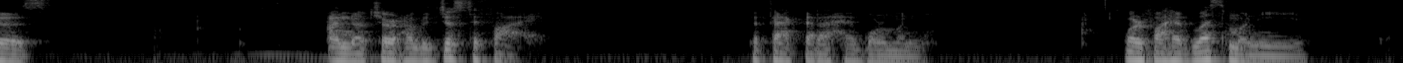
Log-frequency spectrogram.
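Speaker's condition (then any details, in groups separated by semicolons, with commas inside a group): No condition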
